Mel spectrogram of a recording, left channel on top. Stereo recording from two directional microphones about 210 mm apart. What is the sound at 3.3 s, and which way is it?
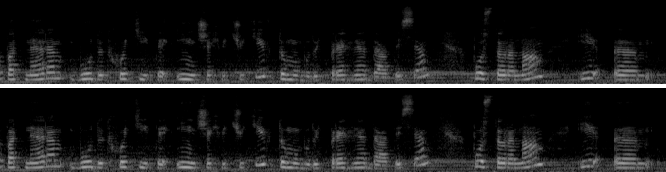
A woman's voice, 25° right (ahead or behind).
